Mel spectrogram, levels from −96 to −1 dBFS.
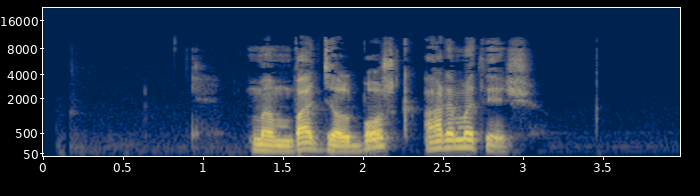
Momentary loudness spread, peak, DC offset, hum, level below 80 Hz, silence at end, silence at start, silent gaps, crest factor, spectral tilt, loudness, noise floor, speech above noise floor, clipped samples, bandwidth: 12 LU; 0 dBFS; under 0.1%; none; -64 dBFS; 0.95 s; 1.3 s; none; 20 dB; -5.5 dB/octave; -18 LUFS; -76 dBFS; 59 dB; under 0.1%; 11 kHz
